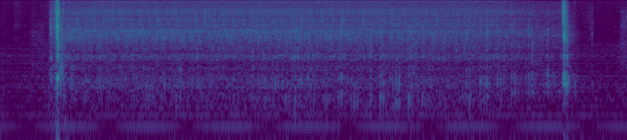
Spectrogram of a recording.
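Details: Roller derby skate wheel with an old scuffed non-Kwik Zenith bearing, hand-spun: steady gritty hiss with faint rattling, framed by sharp handling clicks; worn bearing, compared with near-silent Kwik Zenith bearings.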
